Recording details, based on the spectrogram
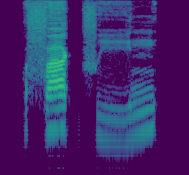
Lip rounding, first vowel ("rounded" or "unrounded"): unrounded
